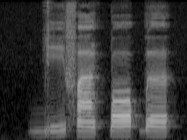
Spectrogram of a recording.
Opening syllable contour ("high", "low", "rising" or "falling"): rising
